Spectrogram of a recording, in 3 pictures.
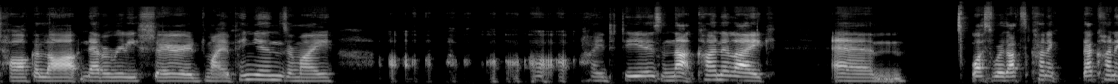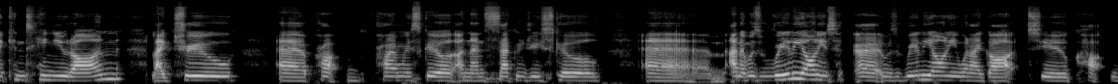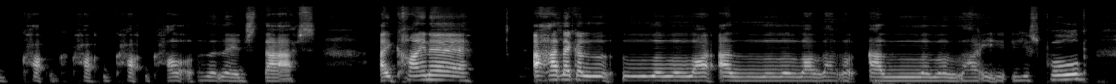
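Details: Adult woman who has stuttered since age five, in natural conversational speech. Stuttering.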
